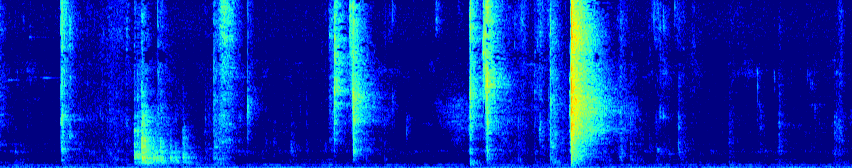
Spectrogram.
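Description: Mouth sounds of someone chewing a thick mouthful of butter spread from a spoon: scattered wet smacks and clicks, the sharpest about six seconds in, over a faint steady hum.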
